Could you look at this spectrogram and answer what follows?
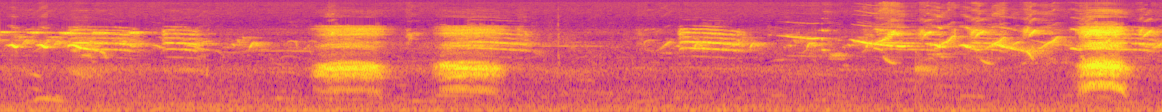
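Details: House crow calling with two rough caws close together, then a third after a pause, amid continual high-pitched twittering of small birds.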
